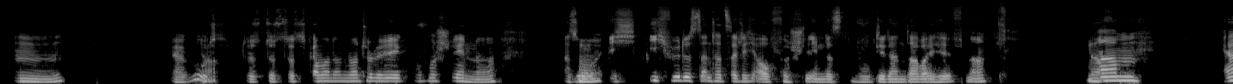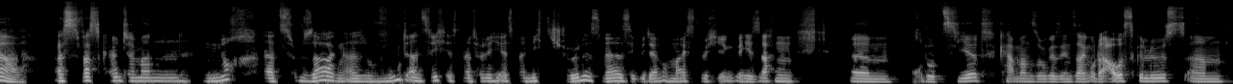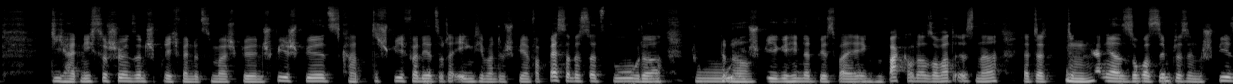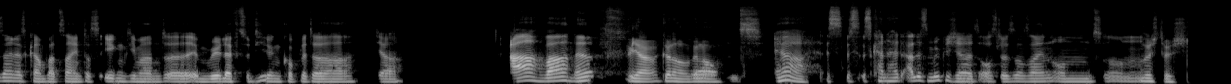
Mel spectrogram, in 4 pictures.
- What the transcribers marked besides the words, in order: static; other background noise; distorted speech; in English: "Real Life"
- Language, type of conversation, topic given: German, unstructured, Wie gehst du mit Wut oder Frust um?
